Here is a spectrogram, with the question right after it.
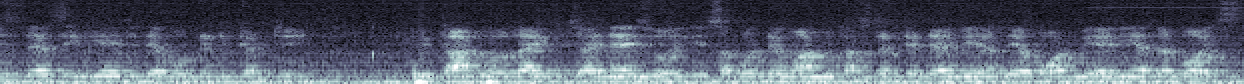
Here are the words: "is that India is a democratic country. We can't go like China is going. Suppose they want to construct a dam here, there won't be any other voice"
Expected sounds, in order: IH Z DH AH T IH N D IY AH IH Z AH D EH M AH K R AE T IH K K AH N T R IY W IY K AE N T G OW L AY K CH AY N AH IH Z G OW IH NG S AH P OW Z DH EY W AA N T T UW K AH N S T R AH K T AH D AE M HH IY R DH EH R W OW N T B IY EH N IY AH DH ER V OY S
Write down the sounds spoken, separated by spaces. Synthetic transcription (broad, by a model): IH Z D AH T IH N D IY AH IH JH AH D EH M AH K R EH T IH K K AH N T R IY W IY K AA N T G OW L AY K CH AY N AH IH Z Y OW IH S AH P OW Z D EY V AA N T T UW K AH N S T AH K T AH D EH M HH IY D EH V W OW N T B IY EH N IY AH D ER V OY S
